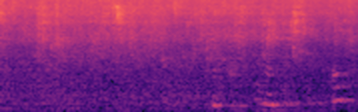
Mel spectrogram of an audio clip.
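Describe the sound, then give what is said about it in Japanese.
Shower water running in a soft, steady hiss of spray. It stays faint, with a few slightly louder splashes toward the end. “シャワーくすぐったいですか？”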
